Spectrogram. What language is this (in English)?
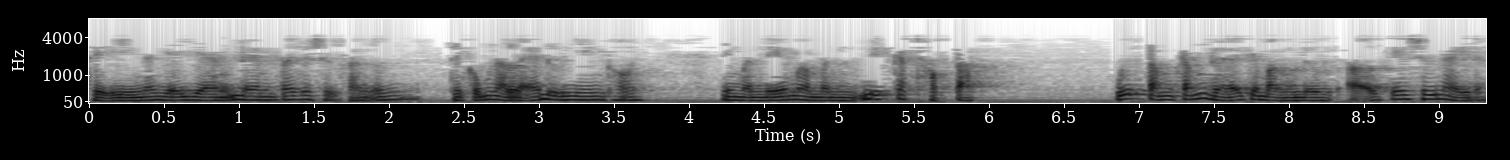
Vietnamese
